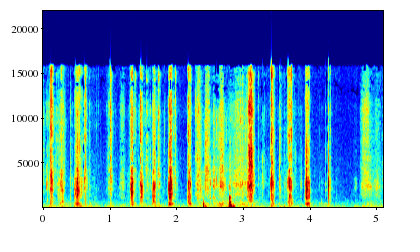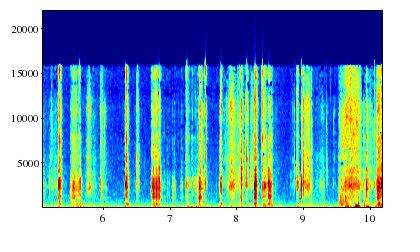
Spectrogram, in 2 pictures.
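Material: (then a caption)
Paper. A metal dip pen nib scratches across a flat, textured Korean paper sheet while writing characters in ink. Short, bright, scratchy strokes come in quick bursts with brief quiet gaps, over a faint low hum.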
